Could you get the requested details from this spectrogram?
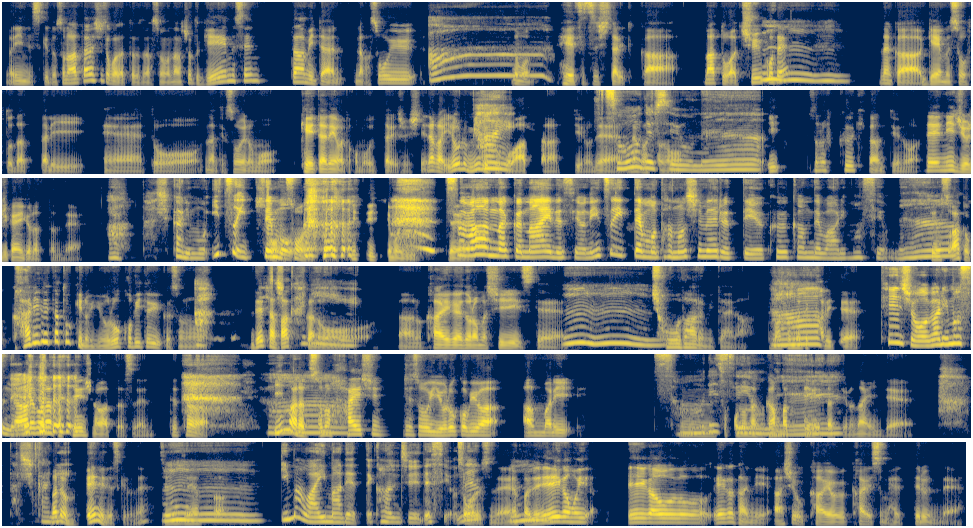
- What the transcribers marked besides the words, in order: chuckle; other background noise; chuckle
- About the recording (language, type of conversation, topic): Japanese, podcast, 昔よく通っていた映画館やレンタル店には、どんな思い出がありますか？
